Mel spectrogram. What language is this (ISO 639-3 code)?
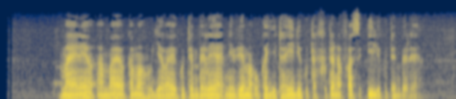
swa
